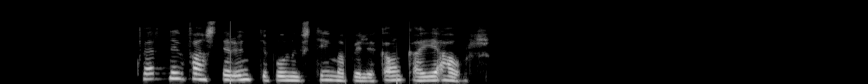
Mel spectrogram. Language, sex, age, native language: Icelandic, female, 60-69, Icelandic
